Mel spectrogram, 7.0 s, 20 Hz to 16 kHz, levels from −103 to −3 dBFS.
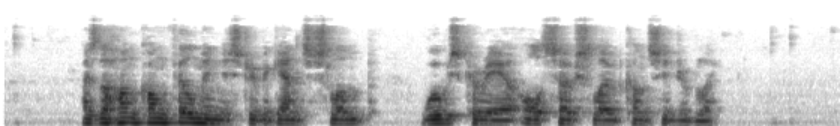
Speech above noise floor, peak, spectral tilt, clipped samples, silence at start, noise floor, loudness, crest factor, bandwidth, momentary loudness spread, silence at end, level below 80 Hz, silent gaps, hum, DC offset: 46 dB; -6 dBFS; -7 dB/octave; under 0.1%; 0.7 s; -69 dBFS; -24 LUFS; 20 dB; 7.8 kHz; 11 LU; 1.05 s; -60 dBFS; none; none; under 0.1%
